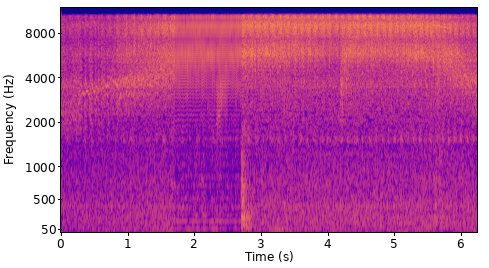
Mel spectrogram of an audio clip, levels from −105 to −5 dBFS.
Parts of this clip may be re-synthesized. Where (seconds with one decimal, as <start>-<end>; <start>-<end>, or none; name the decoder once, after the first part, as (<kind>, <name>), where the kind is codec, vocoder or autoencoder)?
1.7-2.7 (vocoder, BigVGAN v2)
